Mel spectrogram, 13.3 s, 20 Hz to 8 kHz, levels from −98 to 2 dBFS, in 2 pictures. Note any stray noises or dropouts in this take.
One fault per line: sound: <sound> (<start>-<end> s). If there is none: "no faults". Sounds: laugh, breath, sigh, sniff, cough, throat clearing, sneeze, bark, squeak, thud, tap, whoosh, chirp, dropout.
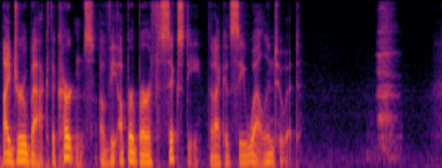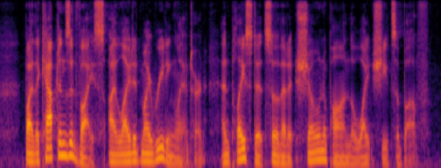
sound: sigh (5.5-6.0 s)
